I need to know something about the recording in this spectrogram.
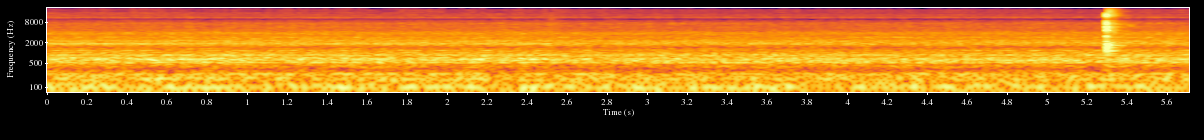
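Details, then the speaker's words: Lennox high-efficiency residential gas furnace at the start of its heating sequence: the induced draft fan motor comes on with a steady, even low hum, no rattle or scrape, while the circuit board energizes the glow igniter; normal inducer operation. "First the induced draft fan motor will come on. Next the glow igniter will be energized by the circuit board."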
